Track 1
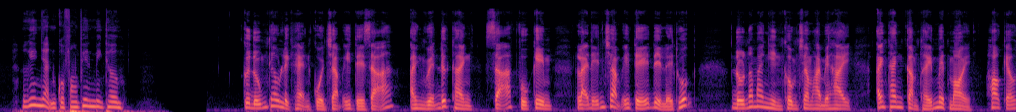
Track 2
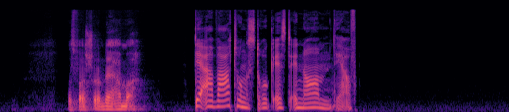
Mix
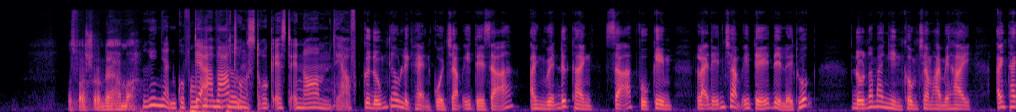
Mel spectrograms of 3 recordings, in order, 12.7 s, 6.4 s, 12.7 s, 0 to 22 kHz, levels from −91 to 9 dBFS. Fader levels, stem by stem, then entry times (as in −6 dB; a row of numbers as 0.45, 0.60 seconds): −2.5, +1.0 decibels; 1.50, 0.00 seconds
